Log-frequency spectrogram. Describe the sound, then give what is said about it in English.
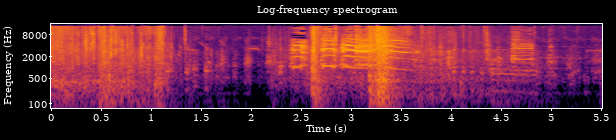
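Several chickens cluck and squawk, a busy overlapping flurry of calls with a couple of louder, harsher outbursts in the middle, no talking. “Got some babies. How you doing, boy? I got a down chicken.”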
